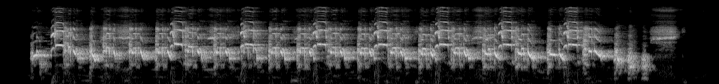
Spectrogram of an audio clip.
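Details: Grey francolin in Rajasthan, India, giving a loud, harsh, ringing call of quick repeated phrases, roughly one to two per second, kept up without pause for several seconds.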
